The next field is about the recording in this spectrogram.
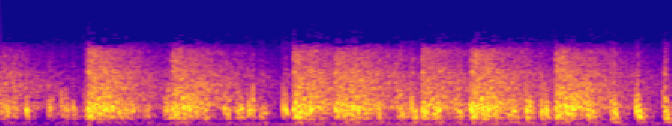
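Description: Gunshots crack out in a rapid, loud barrage of many sharp, noisy bursts during a shootout with pursuing riders, overlapping with little pause.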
